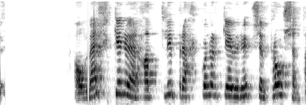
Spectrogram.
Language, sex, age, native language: Icelandic, female, 50-59, Icelandic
